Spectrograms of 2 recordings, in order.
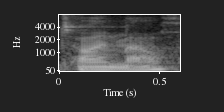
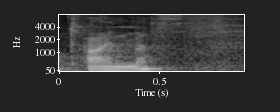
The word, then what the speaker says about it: Tynemouth: on the outskirts of time mouth or tine myth if you pronounce it properly I'll be with my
